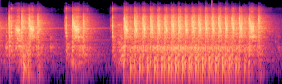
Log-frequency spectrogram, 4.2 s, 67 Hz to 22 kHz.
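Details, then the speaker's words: 1989 EZGO Marathon golf cart, Robin EC25-2PG 244cc two-stroke, muffler off: short starts, then harsh sharp rapping about nine times a second from the open exhaust, like scraping inside; suspected piston slap, unconfirmed. "That noise is coming out of the exhaust real good now. Let's, yeah, you can hear that noise. It's horrible. It sounds like straight scraping inside there."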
